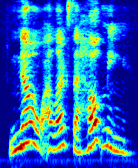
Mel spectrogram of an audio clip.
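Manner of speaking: put-on loud, frightened child screaming; terrified scream. A narrator's reading. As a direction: cry out for help in terror. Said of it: "starts crying and screaming in terror".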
